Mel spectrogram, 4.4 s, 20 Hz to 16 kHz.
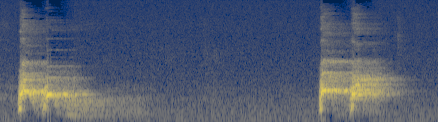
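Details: Tiny Papillon giving very loud barks at home, recorded on an Olympus LS-11: two sharp double barks, each a quick yap-yap with a ringing tail, about three seconds apart.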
